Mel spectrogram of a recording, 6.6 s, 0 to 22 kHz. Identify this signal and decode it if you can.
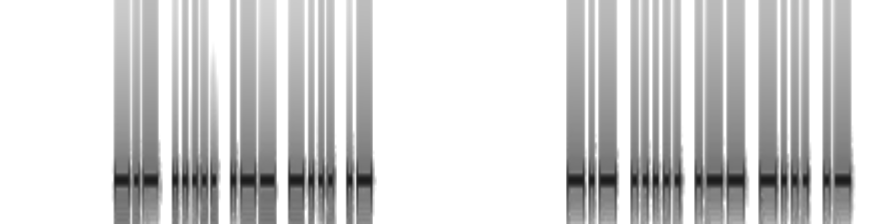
Morse code, heard as a keyed tone, about 29 wpm, 700 Hz. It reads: K5WBA K5WBA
